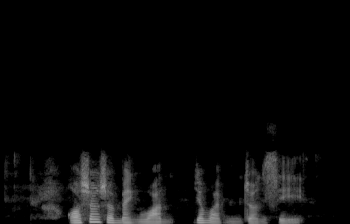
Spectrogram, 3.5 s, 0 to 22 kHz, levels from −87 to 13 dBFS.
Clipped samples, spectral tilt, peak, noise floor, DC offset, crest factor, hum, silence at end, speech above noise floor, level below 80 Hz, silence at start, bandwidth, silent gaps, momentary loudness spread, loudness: under 0.1%; -4.5 dB/octave; -10 dBFS; -52 dBFS; under 0.1%; 22 dB; none; 0.5 s; 22 dB; -72 dBFS; 0.4 s; 9.6 kHz; none; 19 LU; -31 LUFS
